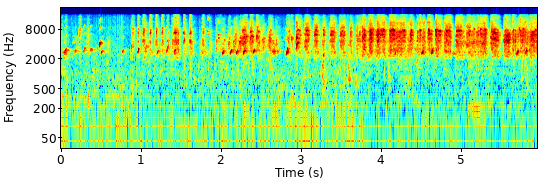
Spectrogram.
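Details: Captive-bred juvenile European goldfinches being fed, Poland 2017. Scattered thin chirps build into an intense, continuous, high rasping chatter that grows louder toward the end.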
